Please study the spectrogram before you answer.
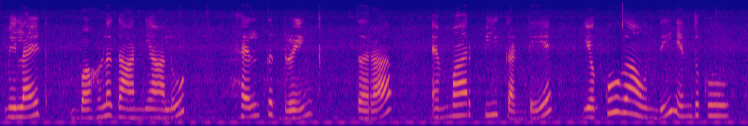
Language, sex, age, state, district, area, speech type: Telugu, female, 30-45, Andhra Pradesh, Palnadu, rural, read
